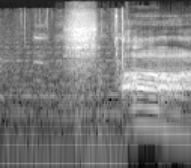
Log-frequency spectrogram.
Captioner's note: video graphic clicks; tense music plays; sucks in air; video graphic clicks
